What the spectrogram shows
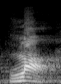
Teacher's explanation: जब हम इसका नाम लेते हैं तो वास्तव में जीभ मुख के बीचों बीच खड़ी हो जाती है और जो अंदर से आवाज़ निकलती है वो जीभ के दोनों किनारे से होती हुई आवाज़ निकलती है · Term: पार्श्विक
